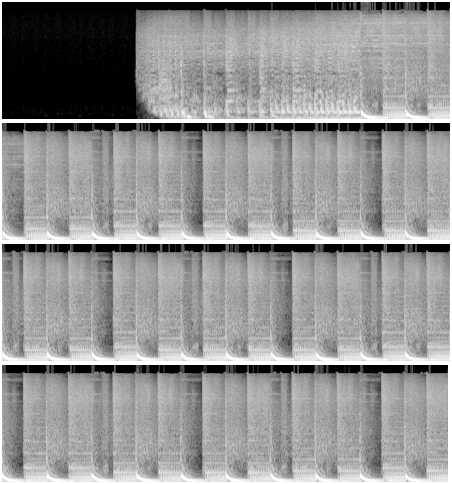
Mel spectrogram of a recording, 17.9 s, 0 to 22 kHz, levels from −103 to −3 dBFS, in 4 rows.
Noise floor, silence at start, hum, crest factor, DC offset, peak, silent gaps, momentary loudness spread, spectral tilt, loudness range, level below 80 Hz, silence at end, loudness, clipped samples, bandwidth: -82 dBFS; 1.35 s; none; 8 dB; under 0.1%; 0 dBFS; none; 2 LU; -4.5 dB/octave; 1 LU; -12 dBFS; 0 s; -10 LUFS; 0.2%; 17 kHz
